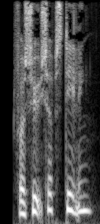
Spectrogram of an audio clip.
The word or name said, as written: forsøgsopstilling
